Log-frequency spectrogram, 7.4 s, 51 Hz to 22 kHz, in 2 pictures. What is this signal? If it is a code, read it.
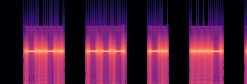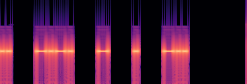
Morse code, heard as a keyed tone, about 25 wpm, spaced as for 15 wpm, 550 Hz. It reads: CONVICTED
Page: news-headlines-in-morse-code-at-15-wpm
